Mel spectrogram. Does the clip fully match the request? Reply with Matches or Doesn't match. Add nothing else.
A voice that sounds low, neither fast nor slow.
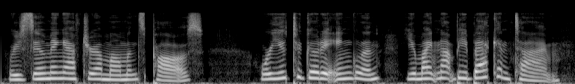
Doesn't match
